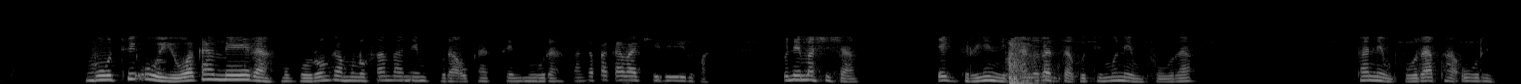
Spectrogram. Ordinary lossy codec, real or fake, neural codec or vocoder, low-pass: MP3, 16 kbps; fake; vocoder, 44.1 kHz, 128 mel bands, Pupu-Vocoder; 3.6 kHz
